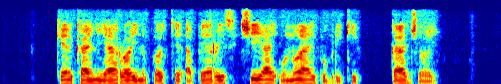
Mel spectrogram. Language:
Esperanto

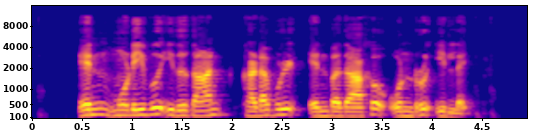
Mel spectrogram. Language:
Tamil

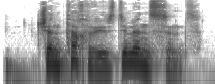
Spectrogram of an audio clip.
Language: Kabyle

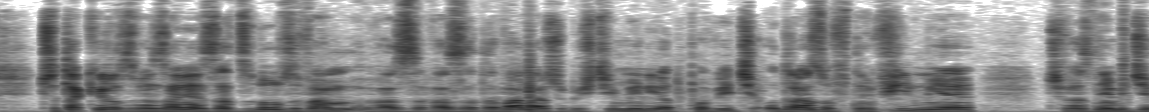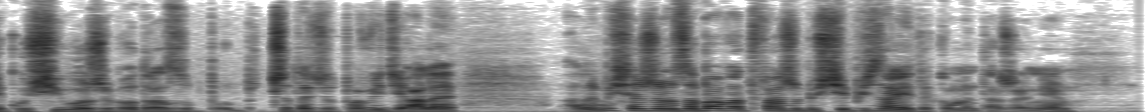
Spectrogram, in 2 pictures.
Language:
Polish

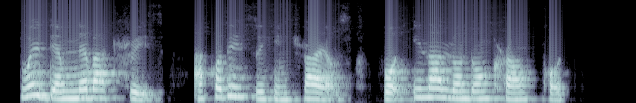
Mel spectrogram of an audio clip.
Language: Nigerian Pidgin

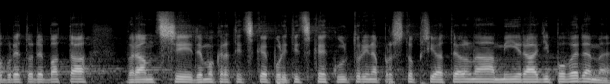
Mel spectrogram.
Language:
Czech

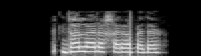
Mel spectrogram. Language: Pashto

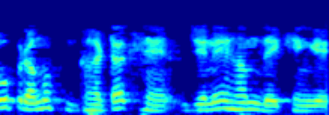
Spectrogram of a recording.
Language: Hindi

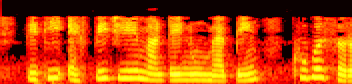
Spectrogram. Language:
Gujarati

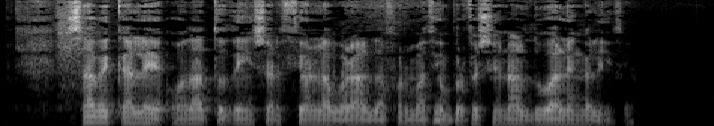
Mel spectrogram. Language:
Galician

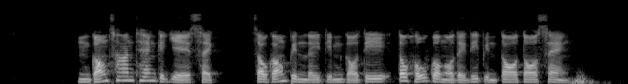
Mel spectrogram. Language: Cantonese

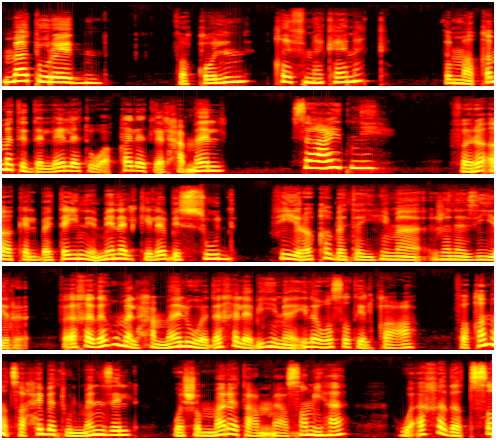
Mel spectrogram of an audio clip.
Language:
Arabic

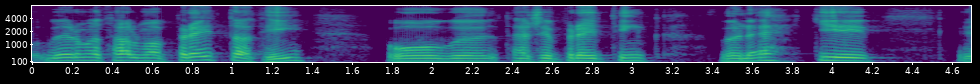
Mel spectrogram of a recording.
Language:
Icelandic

